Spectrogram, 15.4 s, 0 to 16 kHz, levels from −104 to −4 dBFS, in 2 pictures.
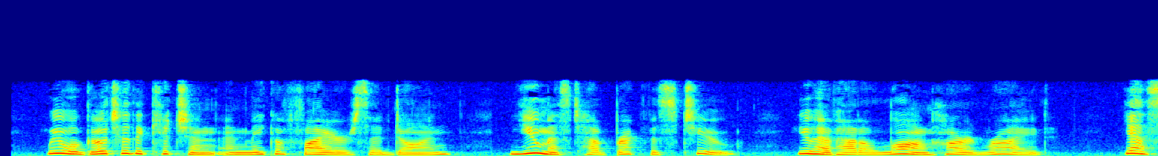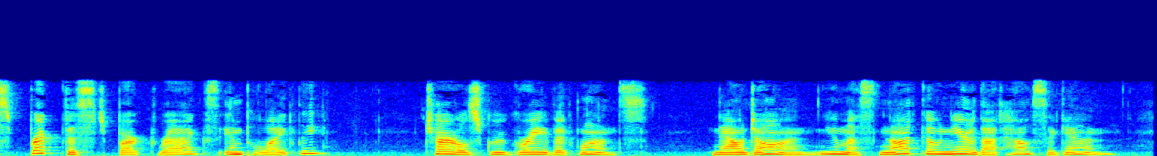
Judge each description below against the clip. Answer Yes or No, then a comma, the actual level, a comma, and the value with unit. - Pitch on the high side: Yes, high, 215 Hz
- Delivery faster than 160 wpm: Yes, average, 170 wpm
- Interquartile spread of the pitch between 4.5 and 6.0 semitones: No, average, 3.4 semitones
